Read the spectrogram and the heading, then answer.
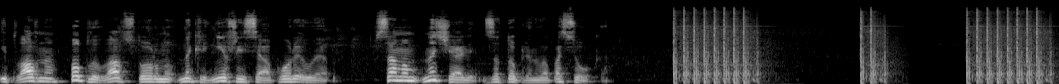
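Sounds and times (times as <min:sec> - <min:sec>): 
speech: 0:00.0 - 0:06.2
machine gun bursts: 0:06.7 - 0:07.7, 0:08.6 - 0:09.0, 0:09.7 - 0:10.5.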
